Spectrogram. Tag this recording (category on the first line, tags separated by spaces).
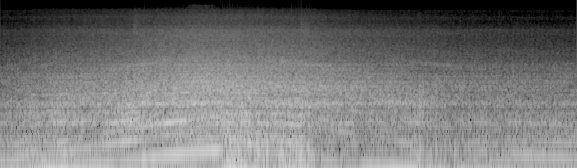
Sound effects > Vehicles
automobile car Cayenne engine motor porsche rev revving vehicle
